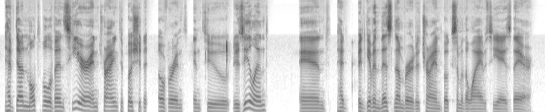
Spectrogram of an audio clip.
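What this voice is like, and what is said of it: American accent. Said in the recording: “We are from America ... I can understand the accent.”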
